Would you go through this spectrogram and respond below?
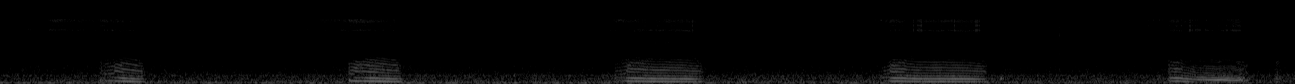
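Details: Steady snoring: five regular, tonal, whistling snores, about twenty-three a minute, over quiet room noise.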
